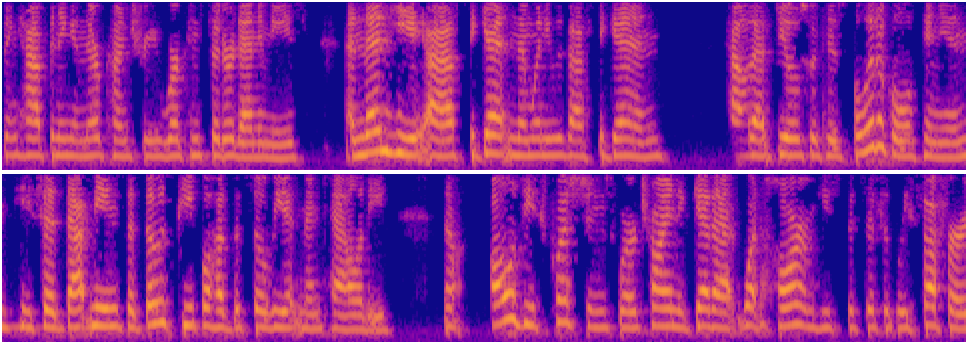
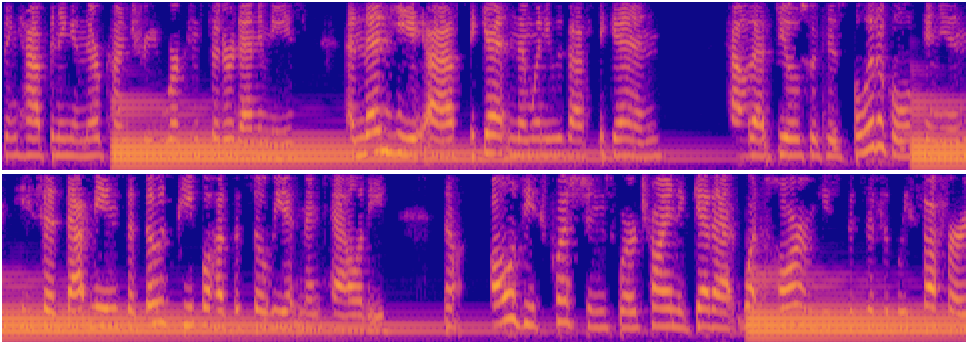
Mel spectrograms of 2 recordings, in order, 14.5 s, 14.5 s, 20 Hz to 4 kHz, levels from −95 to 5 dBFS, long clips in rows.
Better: first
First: none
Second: background sound (Bass guitar); 1 dB below the speech

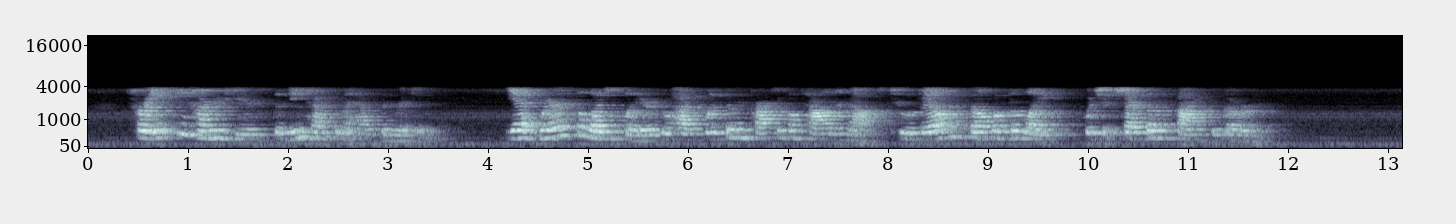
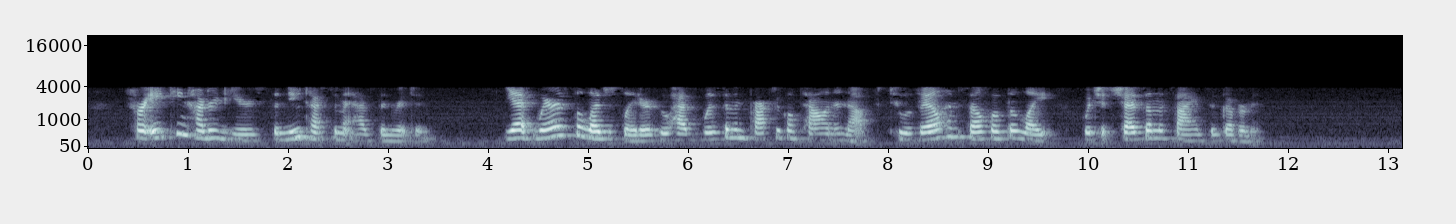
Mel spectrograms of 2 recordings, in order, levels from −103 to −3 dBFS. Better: second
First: room echo; dies away in 0.7 s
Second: none

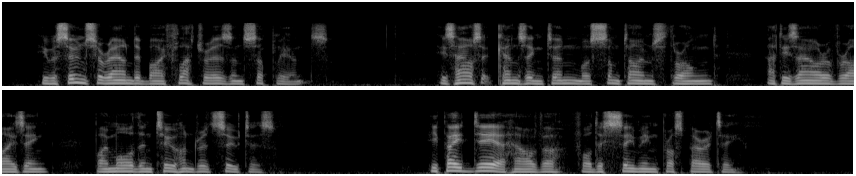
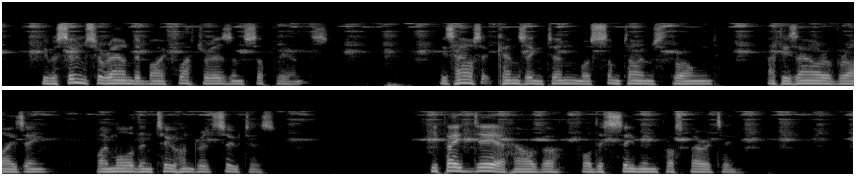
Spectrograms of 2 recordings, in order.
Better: first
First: none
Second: noise reduction (classical method log-MMSE)

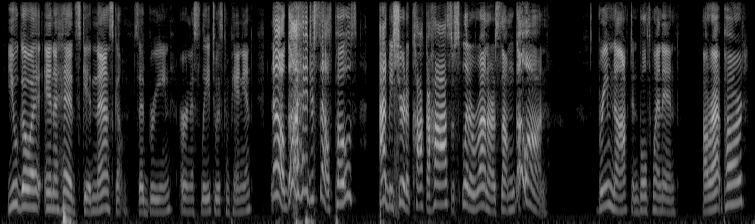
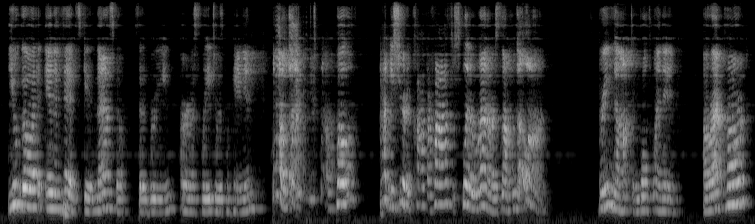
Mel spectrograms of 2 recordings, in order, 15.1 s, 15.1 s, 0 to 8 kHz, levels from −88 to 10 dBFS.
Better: first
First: none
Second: noise reduction (neural mask model DeepFilterNet 3)

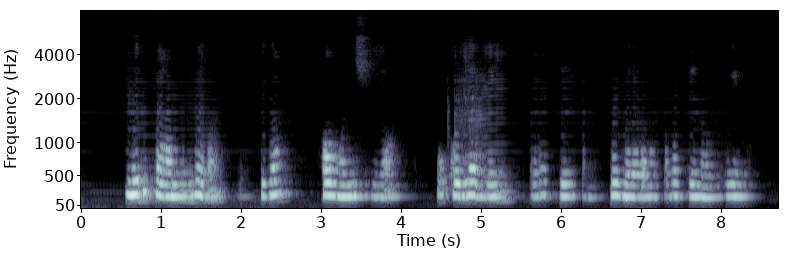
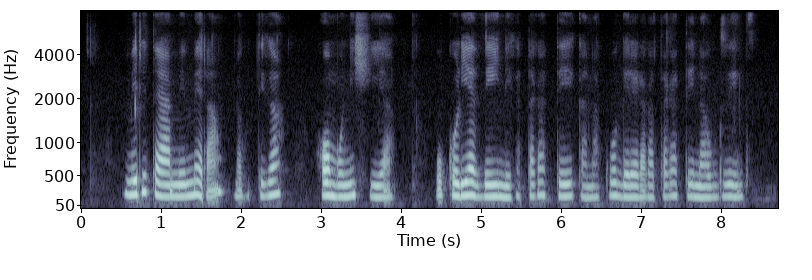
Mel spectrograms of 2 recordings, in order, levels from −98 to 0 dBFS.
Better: second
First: noise reduction (neural mask model DeepFilterNet 3)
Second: none

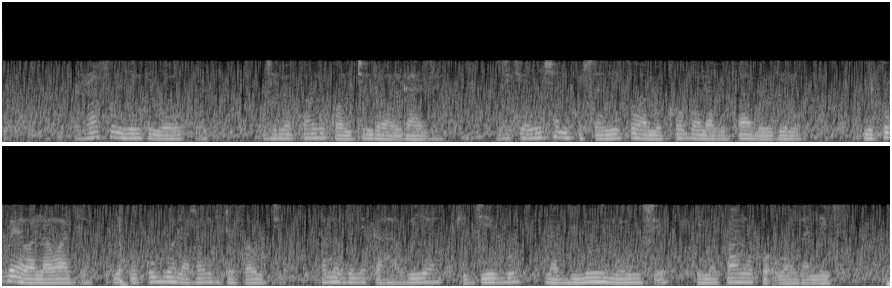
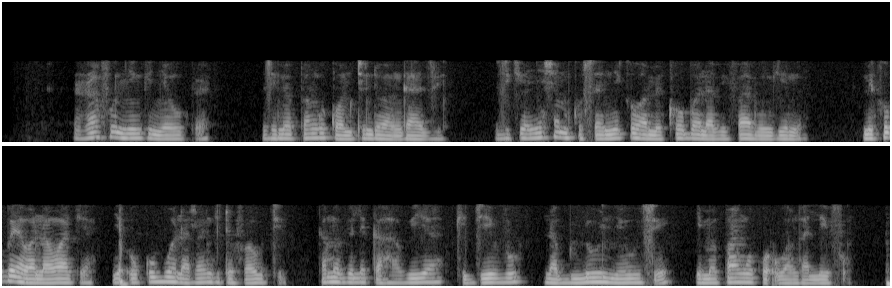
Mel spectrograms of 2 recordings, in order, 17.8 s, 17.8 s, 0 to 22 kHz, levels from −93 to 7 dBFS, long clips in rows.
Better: second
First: background sound (Liquid); 9 dB below the speech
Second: none

